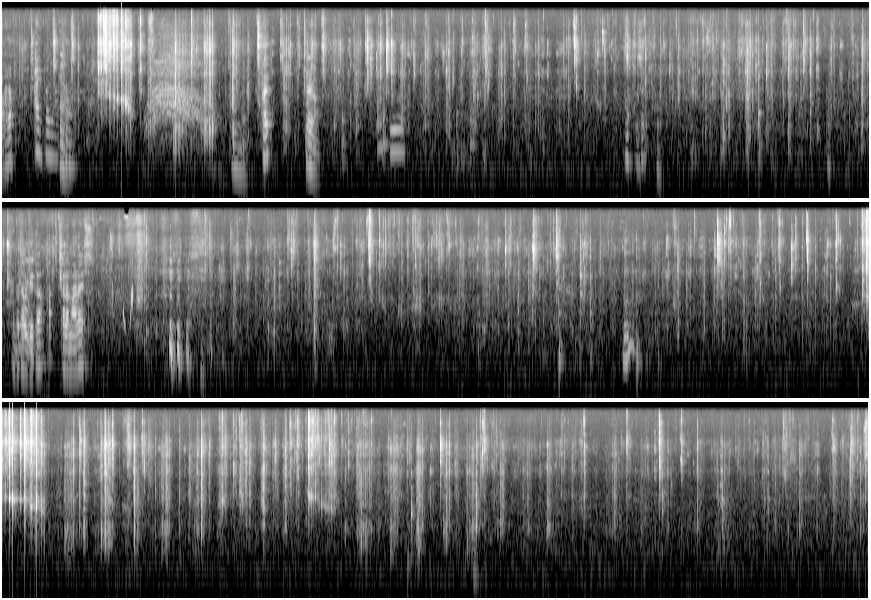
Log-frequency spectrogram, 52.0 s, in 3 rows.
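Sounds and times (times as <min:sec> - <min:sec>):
chewing and crunching fried food: 0:00.0 - 0:52.0.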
